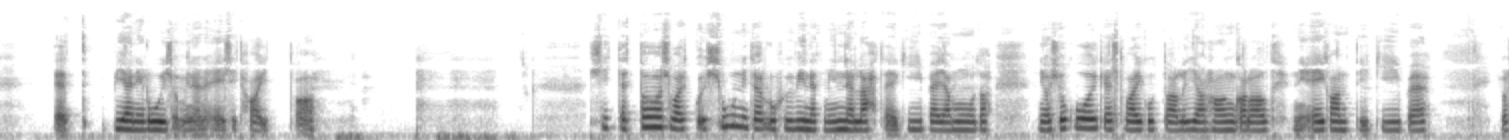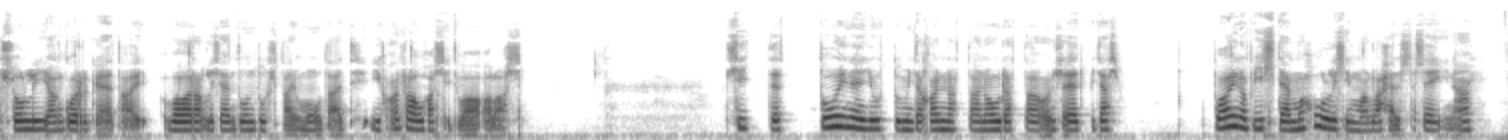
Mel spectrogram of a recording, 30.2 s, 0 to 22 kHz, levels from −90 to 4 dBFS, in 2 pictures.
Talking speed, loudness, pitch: 115 wpm, -27 LUFS, 205 Hz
